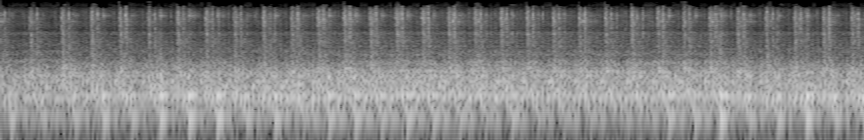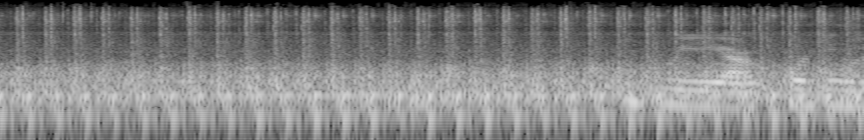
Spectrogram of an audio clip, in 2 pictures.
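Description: A sewing machine doing free-motion quilting, stitching a daisy pattern, gives a steady rapid needle chatter that runs throughout at an even mid loudness, with a brief whistle-like tone near the end.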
